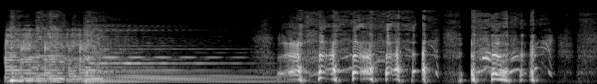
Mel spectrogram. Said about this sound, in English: that cough is still sounding bad. Have you tried the cough medicine I use?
